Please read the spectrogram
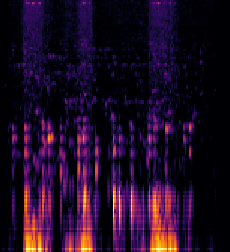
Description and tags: Chippie Galloping Sound Effect
Chippie, Galloping, Icons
